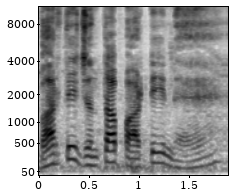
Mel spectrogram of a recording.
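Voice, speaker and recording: A man gives a statement to reporters in a mid-pitched voice, pausing often with filler sounds. Light street noise runs under his words. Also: big pitch swings. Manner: hesitant, many filler sounds. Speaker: interviewee. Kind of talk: statement to press.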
